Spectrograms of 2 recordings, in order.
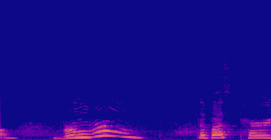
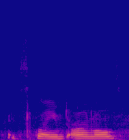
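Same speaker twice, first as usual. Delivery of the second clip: plain reading voice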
